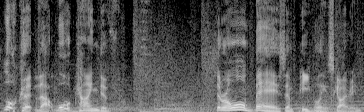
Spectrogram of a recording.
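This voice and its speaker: A man's voice: mid-range voice, huge pitch swings, measured pace. A man giving casual role-play commentary as he plays, musing and muttering asides to himself. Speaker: gamer playing in character. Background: game music.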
